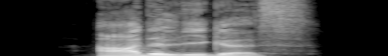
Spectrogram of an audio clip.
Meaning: strong/mixed nominative/accusative neuter singular of adelig
- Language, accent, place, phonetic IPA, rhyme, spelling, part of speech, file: German, Germany, Berlin, [ˈaːdəlɪɡəs], -aːdəlɪɡəs, adeliges, adjective, De-adeliges.ogg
